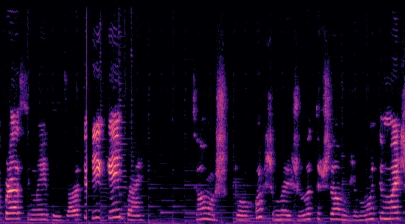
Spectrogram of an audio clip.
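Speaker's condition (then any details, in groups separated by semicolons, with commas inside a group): Ataxia after brain injury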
